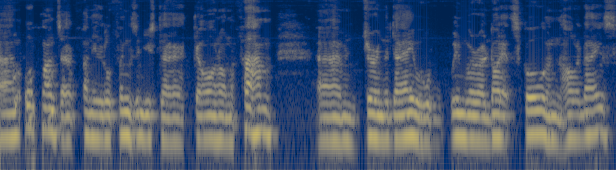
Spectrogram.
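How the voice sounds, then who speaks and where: With a New Zealand accent, a man speaks at a moderate pace in a medium pitch with monotone, flat intonation. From New Zealand, North Island. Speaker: guest. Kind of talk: interview.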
